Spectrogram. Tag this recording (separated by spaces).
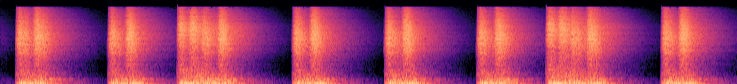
dance dub-step effect electro freaky fx house loop minimal rave techno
